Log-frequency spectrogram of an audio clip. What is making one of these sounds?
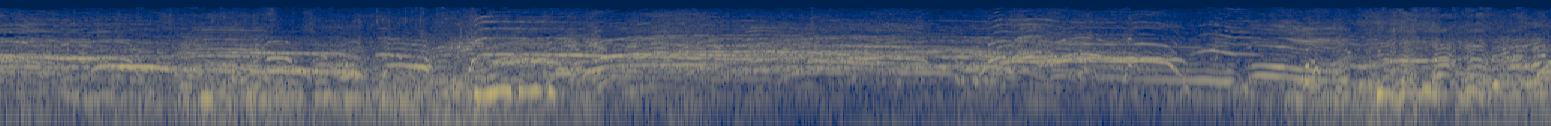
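A crowd of young women screams and shrieks excitedly nearby.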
